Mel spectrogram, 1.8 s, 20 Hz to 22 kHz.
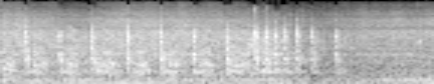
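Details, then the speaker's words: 2010 Volkswagen Tiguan 2.0 TSI, 316,374 km, no start after being parked warm, codes P0300 P0341 P0016: quick, even cranking clicks about seven a second, one cylinder catches briefly, then dies; skipped timing chain teeth suspected. "it kind of picks up and then it dies there's like one one cylinder fire and then die"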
